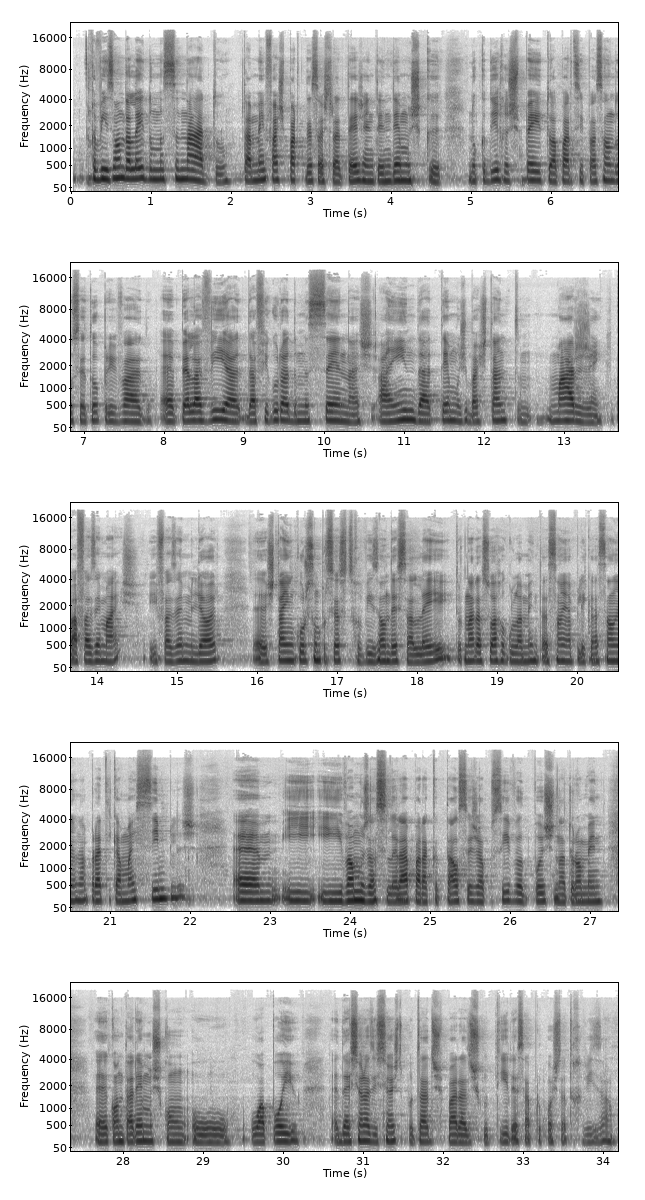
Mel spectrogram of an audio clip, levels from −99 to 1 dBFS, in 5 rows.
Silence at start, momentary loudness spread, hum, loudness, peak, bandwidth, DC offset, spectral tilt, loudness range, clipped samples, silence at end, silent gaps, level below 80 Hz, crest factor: 0 s; 10 LU; none; -20 LUFS; 0 dBFS; 19.5 kHz; under 0.1%; -4.5 dB/octave; 3 LU; under 0.1%; 0 s; none; -70 dBFS; 20 dB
